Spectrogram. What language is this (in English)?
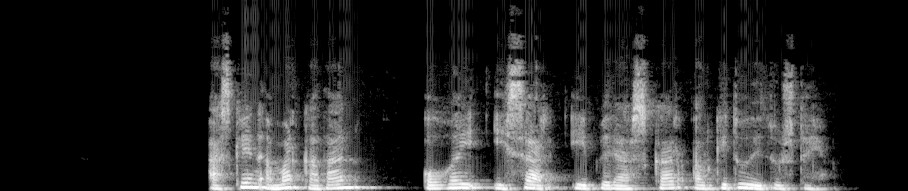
Basque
